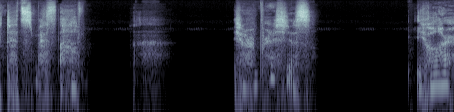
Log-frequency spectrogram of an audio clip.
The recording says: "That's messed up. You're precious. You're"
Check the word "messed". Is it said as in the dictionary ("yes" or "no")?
no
